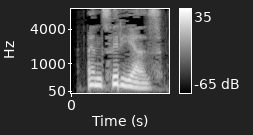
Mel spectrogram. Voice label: "Insidious", English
